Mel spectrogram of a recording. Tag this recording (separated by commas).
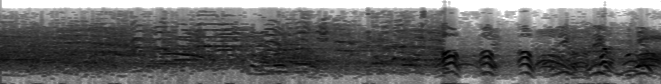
Speech, inside a large room or hall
